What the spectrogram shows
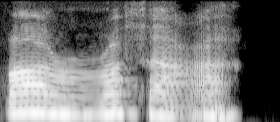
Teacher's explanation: So we make a complete assimilation and the letter lam is not pronounced. And one will go straight from the letter ba in our example here to the fatha on the letter ra.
